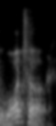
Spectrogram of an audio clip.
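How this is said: The word is said in a British accent. "some British person, so that person will say water"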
